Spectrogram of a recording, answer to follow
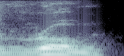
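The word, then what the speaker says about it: Roh: Uh, but my character's name is Row. Can you spell that for me? R O H. So, like I row a boat. Yeah. Yeah. You pronounce it as I row a boat.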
